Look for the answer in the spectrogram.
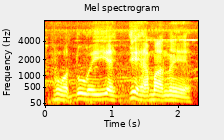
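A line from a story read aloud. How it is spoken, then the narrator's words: Groaning high priest. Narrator (Russian): застонал главный жрец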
